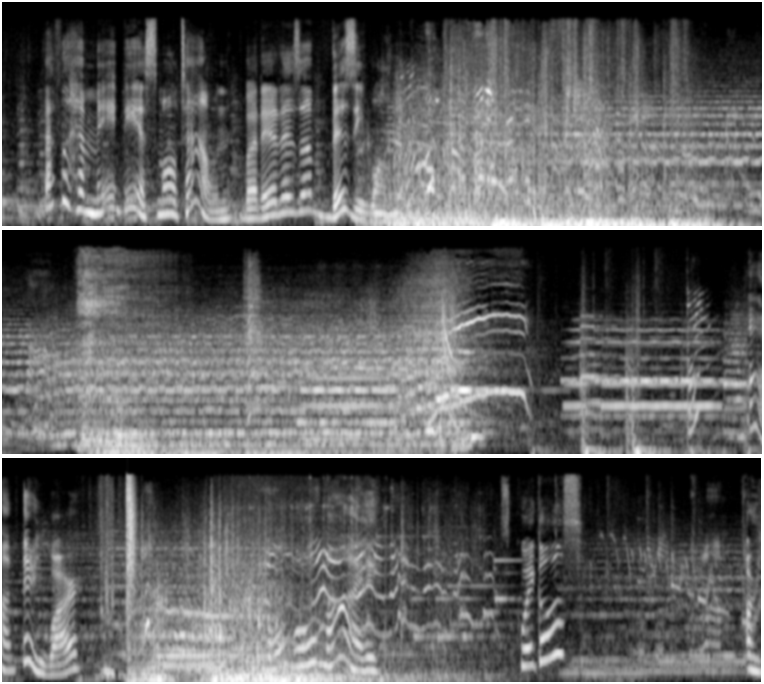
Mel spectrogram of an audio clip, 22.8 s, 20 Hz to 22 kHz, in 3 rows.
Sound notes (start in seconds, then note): 8.2 growls; 16.5 whip cracks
